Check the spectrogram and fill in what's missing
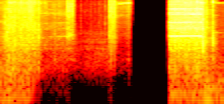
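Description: A socket wrench ratchets bolts off a Honda Civic electric motor: two loud, buzzy bursts of clicking separated by a brief quiet gap, heard close up with no talking.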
